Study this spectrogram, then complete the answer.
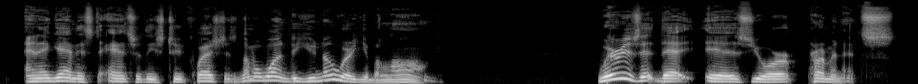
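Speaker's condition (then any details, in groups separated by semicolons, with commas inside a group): No condition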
